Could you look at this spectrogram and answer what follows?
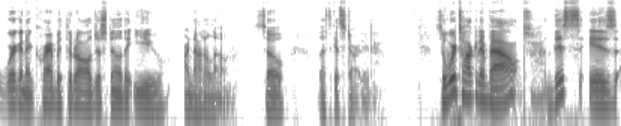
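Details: Adult man who stutters, stuttering since childhood; stuttering.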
